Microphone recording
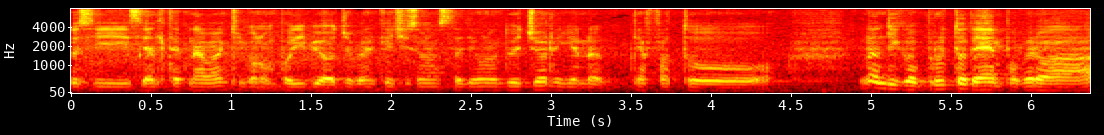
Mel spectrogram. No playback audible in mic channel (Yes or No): No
